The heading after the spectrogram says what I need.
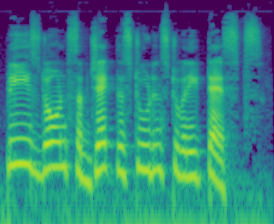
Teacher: here my stress has moved to the second syllable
